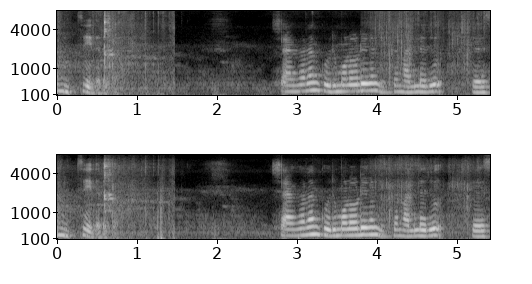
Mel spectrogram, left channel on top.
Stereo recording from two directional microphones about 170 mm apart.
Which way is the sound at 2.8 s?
25° right (ahead or behind).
